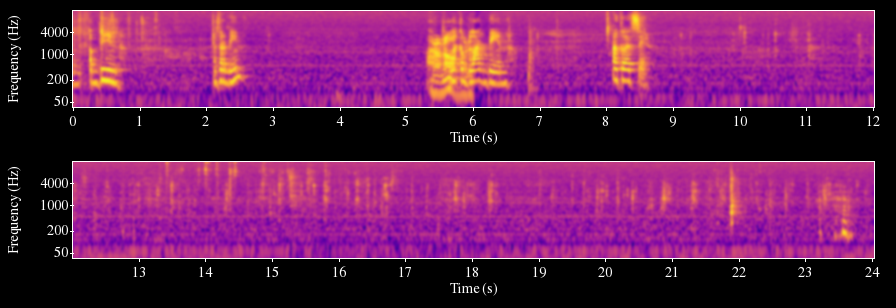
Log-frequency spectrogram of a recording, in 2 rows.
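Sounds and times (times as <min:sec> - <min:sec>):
chewing sticky food: 0:09.1 - 0:24.0.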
